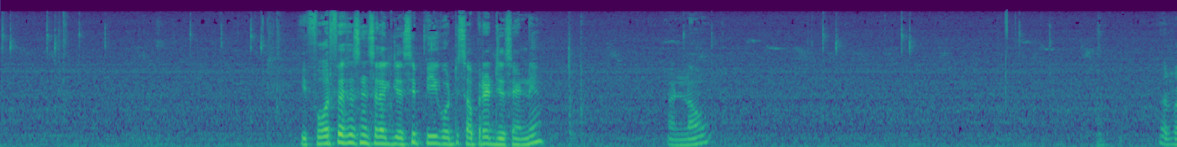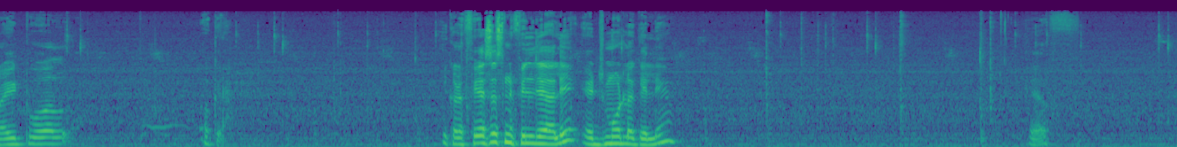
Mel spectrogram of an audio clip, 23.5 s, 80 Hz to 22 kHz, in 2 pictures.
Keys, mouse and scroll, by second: 0.0 shift+click, 0.8 middle click, 1.3-1.9 scroll up 7, 1.9 middle click, 2.5 shift+click, 3.8 p, 4.7 scroll down 2, 5.0 scroll up 1, 5.7 Tab, 6.3-8.0 scroll down 8, 6.9 middle click, 8.3 click, 9.1 click, 9.6 scroll up 4, 10.2 middle click, 12.5 click, 13.6-14.0 scroll up 4, 14.0-14.6 scroll down 2, 14.2 middle click, 14.6 click, 15.0 Tab, 15.2 middle click, 15.7 scroll up 2, 16.2 shift+middle click, 17.5 2, 17.9 click, 19.6 middle click, 20.5 shift+click, 21.7 f, 22.0 middle click, 22.3 middle click, 23.4 click.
